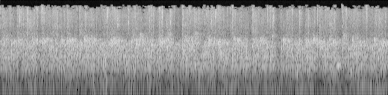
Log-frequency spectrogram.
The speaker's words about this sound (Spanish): Y bueno, termino haciendo esta presentación dándole las gracias a las autoridades policiales que vinieron, a las autoridades eclesiásticas, también vinieron los representantes de los pastores evangélicos, que pido un aplauso para ellos también.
